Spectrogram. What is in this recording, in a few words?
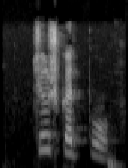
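"чышкӧдпу", Komi, female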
